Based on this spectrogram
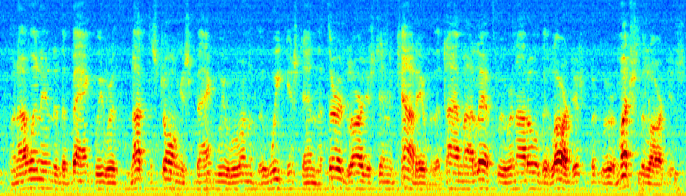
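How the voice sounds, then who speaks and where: A man with an Alabama accent and fairly even intonation, with audible room echo and noticeable background noise. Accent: Southern US, Alabama. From US South, Alabama Gulf Coast. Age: 80s+. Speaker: retired banker. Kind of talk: oral history interview.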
